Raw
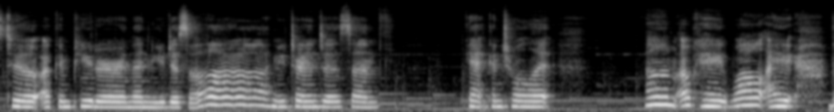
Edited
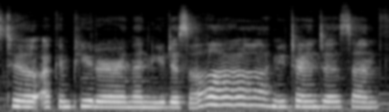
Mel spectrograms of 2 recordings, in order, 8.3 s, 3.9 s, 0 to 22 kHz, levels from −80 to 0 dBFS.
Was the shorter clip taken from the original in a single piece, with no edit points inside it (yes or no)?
yes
